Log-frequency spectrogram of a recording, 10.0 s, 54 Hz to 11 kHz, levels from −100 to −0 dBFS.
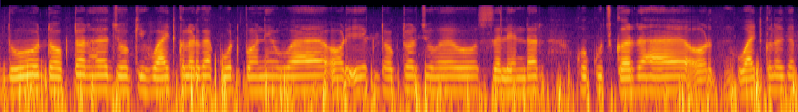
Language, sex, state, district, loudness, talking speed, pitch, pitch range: Hindi, male, Bihar, West Champaran, -19 LUFS, 170 wpm, 150 Hz, 140-150 Hz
